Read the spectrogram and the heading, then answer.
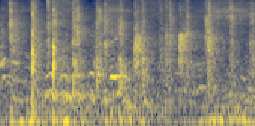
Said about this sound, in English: You guys can sit down. Thank you very much. Thank him and give him a clap.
